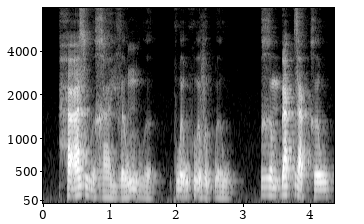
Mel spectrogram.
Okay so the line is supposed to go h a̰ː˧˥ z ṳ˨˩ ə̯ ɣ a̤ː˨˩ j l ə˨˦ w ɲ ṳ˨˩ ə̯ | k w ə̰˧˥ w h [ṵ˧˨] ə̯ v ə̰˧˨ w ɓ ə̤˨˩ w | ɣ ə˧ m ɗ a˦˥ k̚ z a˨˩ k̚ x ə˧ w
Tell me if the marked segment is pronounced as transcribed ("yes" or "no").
yes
